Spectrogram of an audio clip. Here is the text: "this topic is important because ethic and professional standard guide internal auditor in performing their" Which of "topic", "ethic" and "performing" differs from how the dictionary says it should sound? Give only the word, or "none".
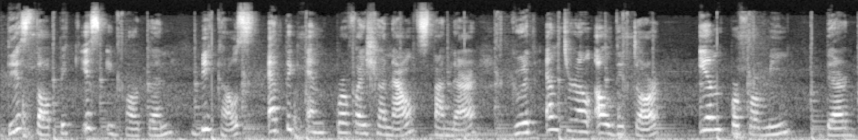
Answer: ethic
